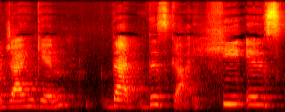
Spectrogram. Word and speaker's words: Jung: Then Sigmund Freud had a student who is called Carl Jung or Carl Jung, different ways to pronounce his name. Carl Jung or Jung or Jungen, that this guy, he is currently famous.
